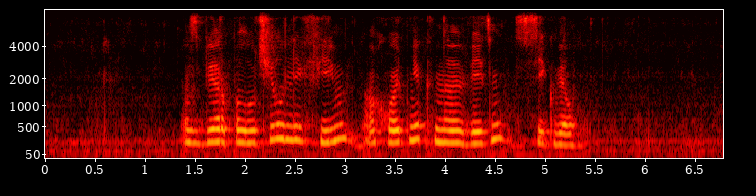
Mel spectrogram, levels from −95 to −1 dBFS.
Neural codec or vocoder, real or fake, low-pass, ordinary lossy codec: codec, 16 kHz, 4.8 kbps, FACodec; fake; 7.2 kHz; Opus, 32 kbps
